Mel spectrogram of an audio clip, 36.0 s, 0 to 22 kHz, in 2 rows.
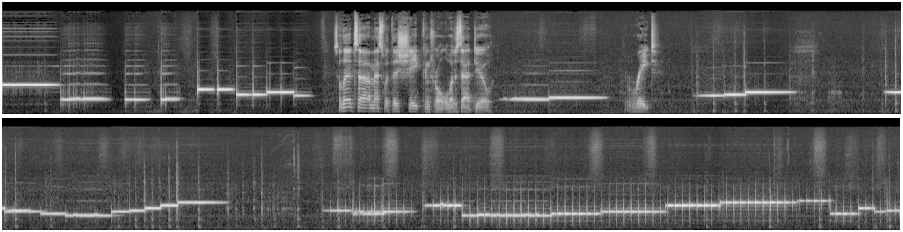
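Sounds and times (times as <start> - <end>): synth playing single notes: 0.0 - 6.2, 9.9 - 12.2, 17.7 - 22.6, 24.4 - 35.9.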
